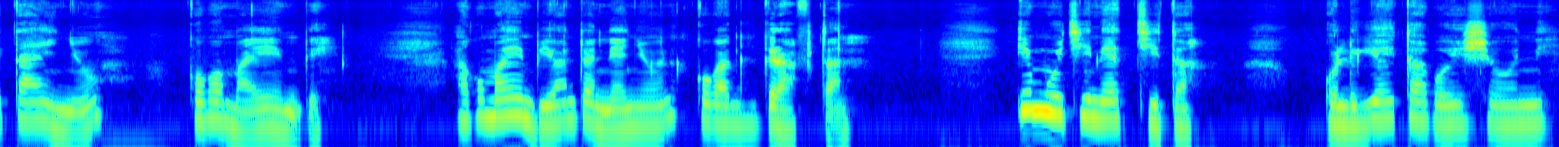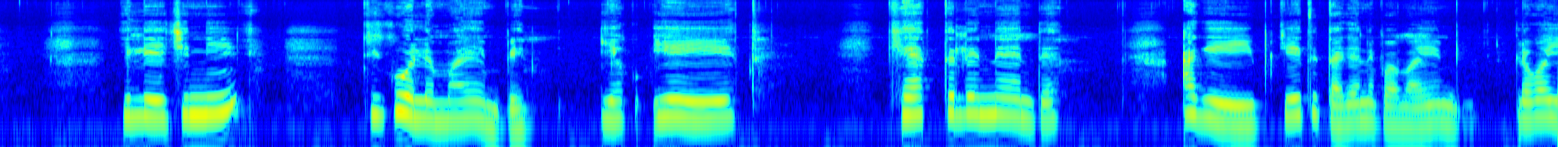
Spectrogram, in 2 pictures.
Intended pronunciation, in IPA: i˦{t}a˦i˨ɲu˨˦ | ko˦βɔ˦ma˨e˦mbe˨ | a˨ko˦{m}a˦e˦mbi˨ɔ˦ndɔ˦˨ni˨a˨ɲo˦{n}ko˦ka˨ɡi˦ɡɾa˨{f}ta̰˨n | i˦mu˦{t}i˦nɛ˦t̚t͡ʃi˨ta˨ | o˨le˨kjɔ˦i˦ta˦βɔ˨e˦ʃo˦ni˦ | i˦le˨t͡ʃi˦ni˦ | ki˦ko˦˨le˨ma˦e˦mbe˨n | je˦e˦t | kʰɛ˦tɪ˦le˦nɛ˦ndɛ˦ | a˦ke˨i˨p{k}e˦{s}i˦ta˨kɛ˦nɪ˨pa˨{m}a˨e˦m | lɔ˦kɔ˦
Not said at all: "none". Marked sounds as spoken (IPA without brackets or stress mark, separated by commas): t, m, n, f, t͡ʃ, k, t, m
